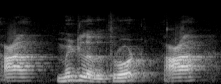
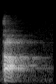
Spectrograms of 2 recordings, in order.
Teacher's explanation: Ain has a sound, a, middle of the throat, a, whereas Hamza is from the bottom or the edge of the throat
